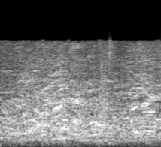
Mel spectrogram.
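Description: Crowd chatter: many voices talking over one another in a steady babble, with no single speaker standing out.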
